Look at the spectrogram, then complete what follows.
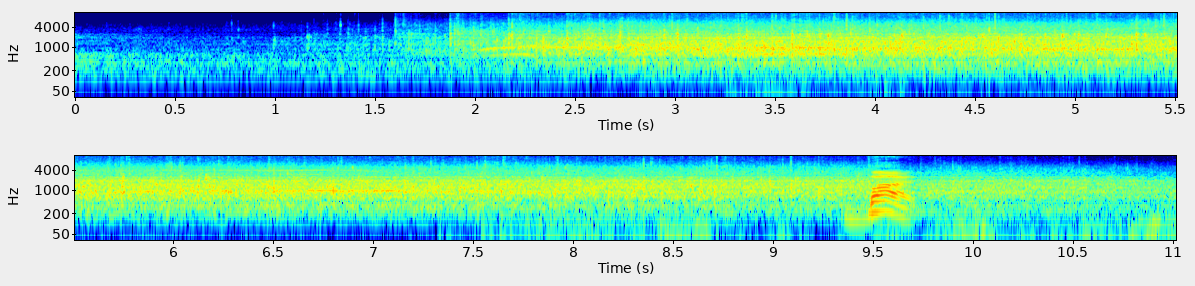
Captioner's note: applause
